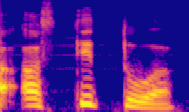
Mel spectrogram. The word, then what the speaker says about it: अस्तित्व: और यहाँ पे त और व है, ये देख सकते हैं त और व संयुक्त है, तो त्व पढ़ते हैं, तवा नहीं पढ़ेंगे, इसको क्या पढ़ेंगे, त्व। तो ये क्या हुआ, अस्तित्व।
